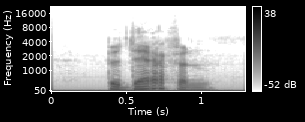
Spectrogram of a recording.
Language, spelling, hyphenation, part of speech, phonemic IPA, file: Dutch, bederven, be‧der‧ven, verb, /bəˈdɛrvə(n)/, Nl-bederven.ogg
- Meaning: 1. to spoil, to go off, to go bad 2. to make worse 3. to indulge, spoil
